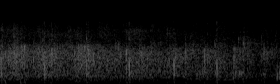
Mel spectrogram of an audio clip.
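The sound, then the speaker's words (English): An audience at a worship service claps for the readers in a steady, dense wash of applause, many hands overlapping at a moderate level for a few seconds, with no voices on top. “Give them a clap because some of them read so well.”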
